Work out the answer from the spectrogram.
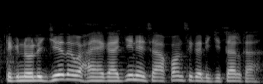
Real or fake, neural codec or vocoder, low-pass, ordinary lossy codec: real; none; 7.2 kHz; none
